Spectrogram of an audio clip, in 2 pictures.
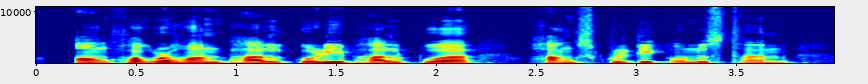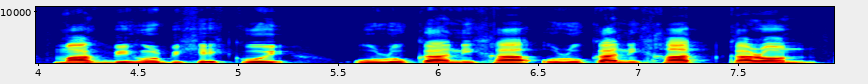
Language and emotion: Assamese, neutral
